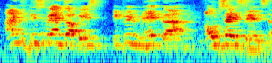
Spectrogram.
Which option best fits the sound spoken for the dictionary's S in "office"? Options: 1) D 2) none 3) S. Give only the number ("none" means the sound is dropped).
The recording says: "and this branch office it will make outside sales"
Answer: 3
